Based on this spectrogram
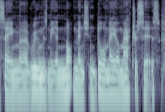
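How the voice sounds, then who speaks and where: Here is a man with a British accent. His pitch sits fairly low. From Britain. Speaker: podcast host. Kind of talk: interview. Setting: studio.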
